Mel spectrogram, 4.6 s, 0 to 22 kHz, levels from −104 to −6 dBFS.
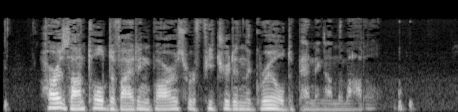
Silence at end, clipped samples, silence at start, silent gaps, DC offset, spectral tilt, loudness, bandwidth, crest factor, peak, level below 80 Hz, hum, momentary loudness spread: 0.45 s; under 0.1%; 0.05 s; none; under 0.1%; -6 dB/octave; -23 LUFS; 11.5 kHz; 20 dB; -4 dBFS; -58 dBFS; none; 23 LU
